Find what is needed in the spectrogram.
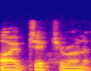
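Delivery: menacing deep put-on voice. Playing a king's counsel for the prosecution, objecting in a deeper, sinister voice. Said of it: "you sound more sinister in general".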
